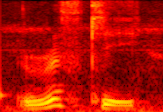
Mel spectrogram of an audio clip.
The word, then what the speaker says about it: Rifki: So your name is pronounced with an F. So Rifki.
